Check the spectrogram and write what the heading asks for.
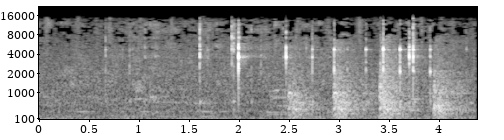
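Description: Metal spoon against glassware while spooning out instant coffee granules: a few sharp clinks on glass, then from about halfway scratchy scraping of the spoon through the granules with more clinks.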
